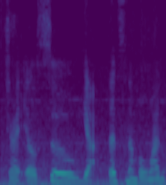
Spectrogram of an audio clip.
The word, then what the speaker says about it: Jael: The only reservations I have is like, most people pronounce it Jael, and it sounds like jail, right? I think Hebrews pronounce it as Yael, but I like pronouncing it as Jael.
